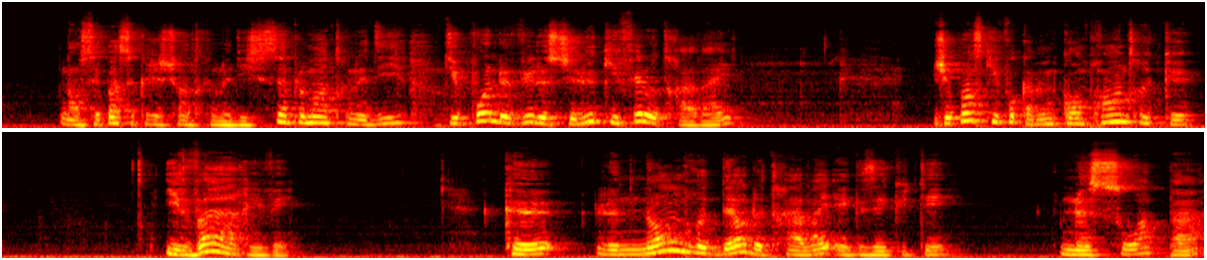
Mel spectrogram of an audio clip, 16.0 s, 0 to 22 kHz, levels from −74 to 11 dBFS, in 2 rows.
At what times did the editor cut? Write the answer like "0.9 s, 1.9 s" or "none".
none

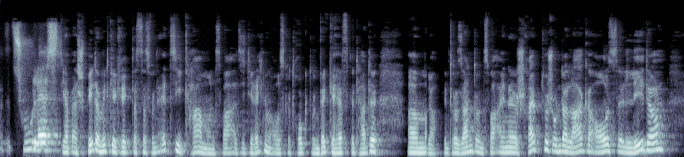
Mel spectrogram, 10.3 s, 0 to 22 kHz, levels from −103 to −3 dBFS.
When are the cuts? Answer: 0.9 s, 6.4 s

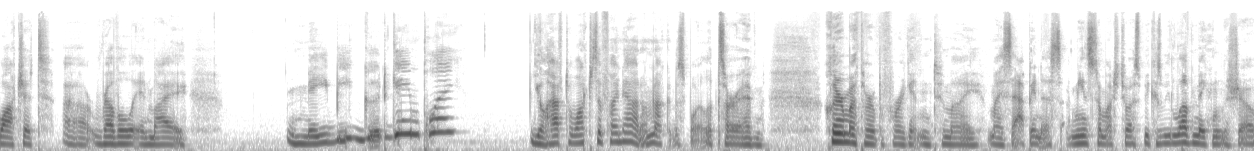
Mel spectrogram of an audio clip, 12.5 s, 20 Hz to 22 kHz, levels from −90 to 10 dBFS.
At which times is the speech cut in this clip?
7.2 s, 10.7 s

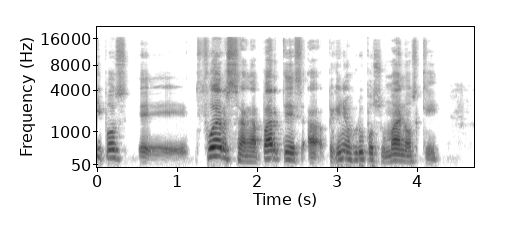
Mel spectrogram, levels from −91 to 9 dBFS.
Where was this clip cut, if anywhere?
1.2 s

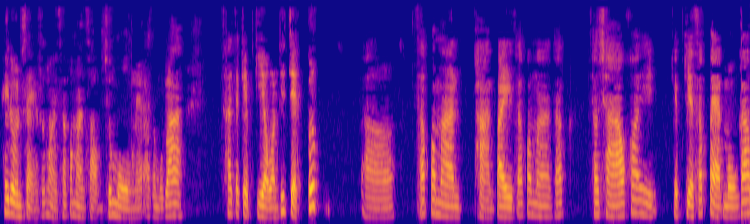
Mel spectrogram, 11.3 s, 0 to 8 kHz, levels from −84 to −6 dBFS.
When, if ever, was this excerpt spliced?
none

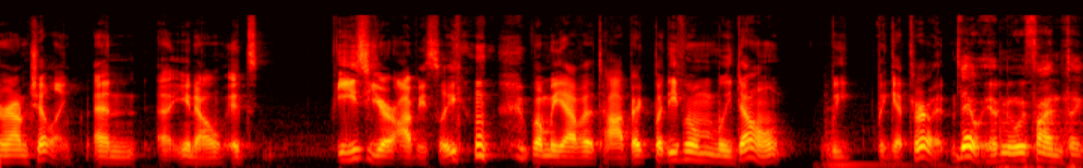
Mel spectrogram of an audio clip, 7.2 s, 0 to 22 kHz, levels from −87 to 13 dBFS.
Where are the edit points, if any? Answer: none

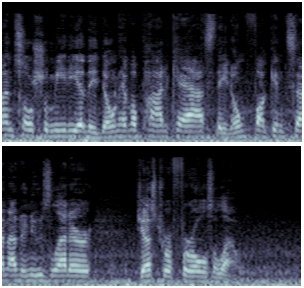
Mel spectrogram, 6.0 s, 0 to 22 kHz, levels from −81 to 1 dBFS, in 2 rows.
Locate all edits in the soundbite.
none

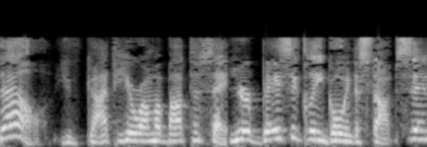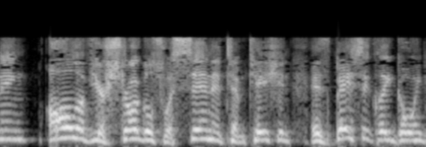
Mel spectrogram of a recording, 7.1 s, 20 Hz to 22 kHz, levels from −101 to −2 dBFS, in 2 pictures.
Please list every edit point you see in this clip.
1.9 s, 3.9 s

